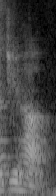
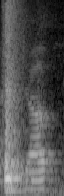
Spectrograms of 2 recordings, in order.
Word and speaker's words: hijab: respectfully with long sleeves, long pants, and a jihad. Uh-huh. A what? Hijab.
